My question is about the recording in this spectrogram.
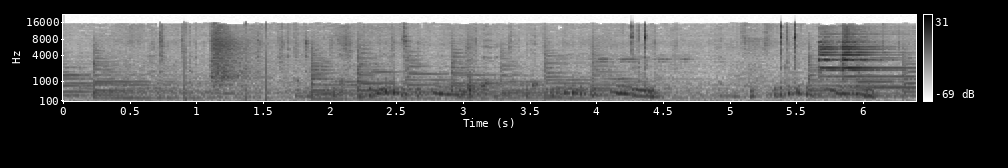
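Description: Jacobin pigeons cooing, a run of wavering, rising-and-falling coos from about two seconds in and again near the end, over plucked-string background music.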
